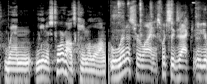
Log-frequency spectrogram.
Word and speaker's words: Linus: i speak swedish it's venus when i speak finnish it's linos when i speak english it's linus and i really don't care how people pronounce my name but linux is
